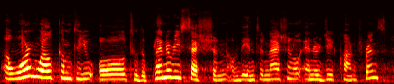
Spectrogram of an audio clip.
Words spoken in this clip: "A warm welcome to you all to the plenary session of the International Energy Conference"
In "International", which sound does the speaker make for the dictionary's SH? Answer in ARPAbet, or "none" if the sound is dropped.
SH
